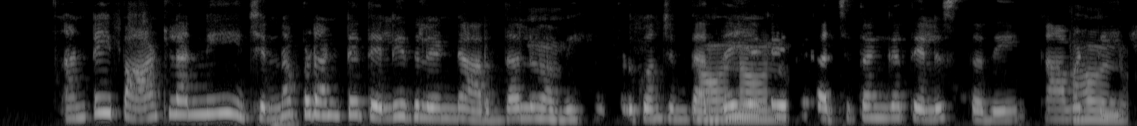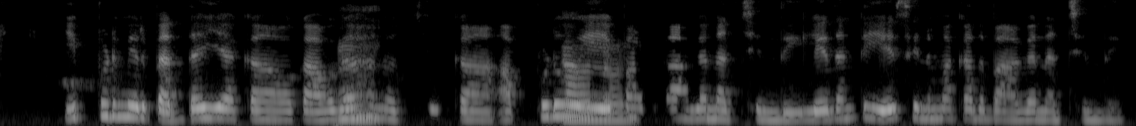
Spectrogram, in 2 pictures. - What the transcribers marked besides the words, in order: other background noise; background speech
- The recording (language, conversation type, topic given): Telugu, podcast, సినిమాలు, పాటలు మీకు ఎలా స్ఫూర్తి ఇస్తాయి?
